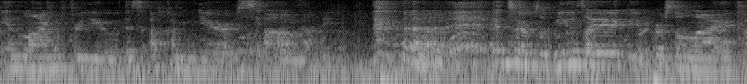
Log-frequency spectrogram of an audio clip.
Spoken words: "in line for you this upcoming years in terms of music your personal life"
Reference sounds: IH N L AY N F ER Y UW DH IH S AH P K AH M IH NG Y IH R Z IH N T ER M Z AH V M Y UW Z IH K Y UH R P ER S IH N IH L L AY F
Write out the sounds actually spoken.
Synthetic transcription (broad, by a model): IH N L AY N F ER Y UW DH IH S AH P K AH M IH NG Y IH R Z IH N T ER M Z AH V M Y UW Z IH K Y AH R P ER S N L L AY F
